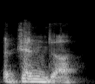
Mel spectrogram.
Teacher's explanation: the g sound has become a j, which it does now in Italian and English and other languages before an e and an I.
